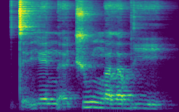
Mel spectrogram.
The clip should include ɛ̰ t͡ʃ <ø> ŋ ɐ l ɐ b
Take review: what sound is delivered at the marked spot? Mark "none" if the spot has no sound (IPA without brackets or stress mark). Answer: u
